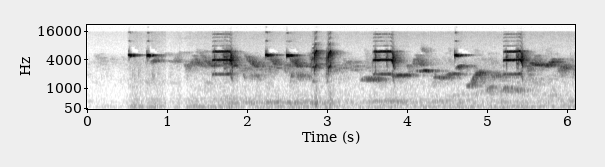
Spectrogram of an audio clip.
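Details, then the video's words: Common iora with full 'tembakan' song: high pips, buzzy chattering bursts and lower slurred whistles tumbling in varied phrases, with sharp high notes repeated between them over six seconds. "Burung Konin Full Tembakan"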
